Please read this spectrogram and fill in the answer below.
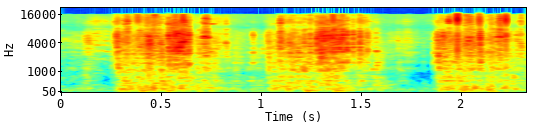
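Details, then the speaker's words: Motorcycle with an anti-theft switch cutting the current from the stator, switch off and key on: three short bursts of fast whirring cranking and none catch, since the ignition gets no current. "No lo vas a encender, ve. ¿Por qué? Porque el flujo de corriente está cortado desde el estator."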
